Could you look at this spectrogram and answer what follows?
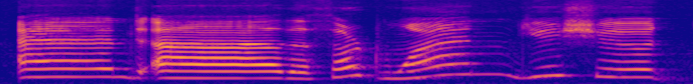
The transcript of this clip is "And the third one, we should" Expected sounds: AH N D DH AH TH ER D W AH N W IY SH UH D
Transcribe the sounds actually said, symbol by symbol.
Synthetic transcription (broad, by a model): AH N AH DH AH TH ER D W AH N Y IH SH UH D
